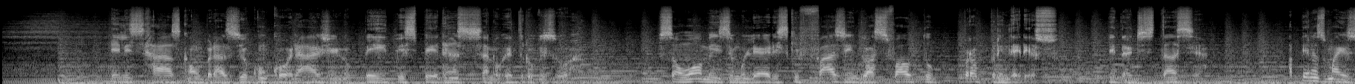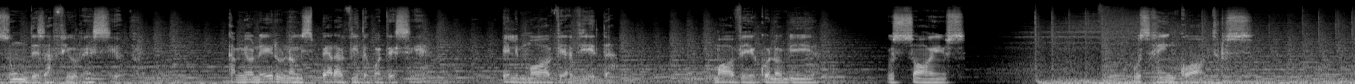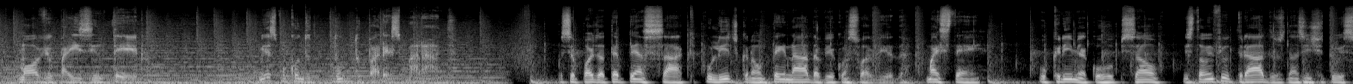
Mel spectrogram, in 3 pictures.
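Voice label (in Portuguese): Manifesto Voz Grave, Locução Publicitária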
